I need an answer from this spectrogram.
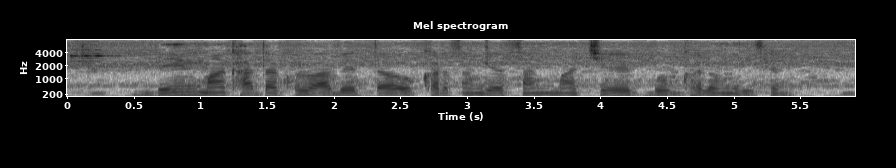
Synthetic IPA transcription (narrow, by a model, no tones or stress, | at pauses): bẽŋkmãkʰaːt̪akʰoloaːbet̪əokʰəɾsə̃ŋɡesə̃ŋɡmãt͡ʃekbuk̚ɡʱəlomɪlt͡ʃʰe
